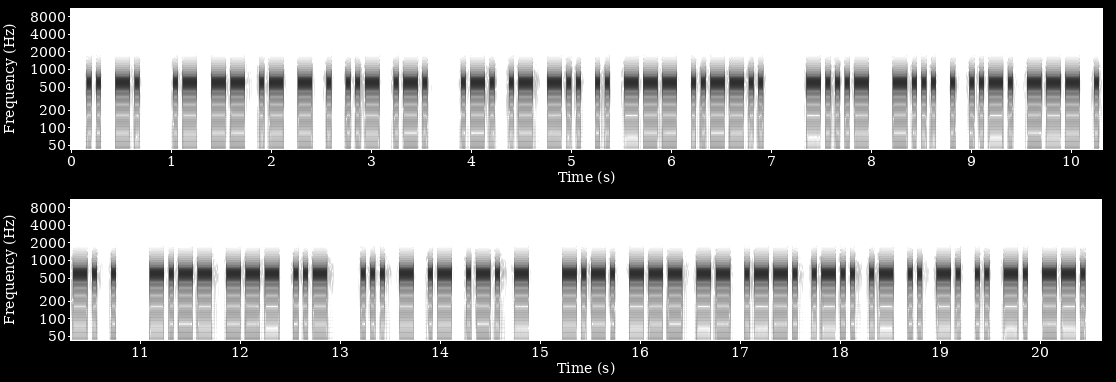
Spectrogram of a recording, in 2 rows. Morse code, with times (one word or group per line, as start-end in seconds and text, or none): 0.2-0.7 IN
1.0-3.6 AMATEUR
3.9-6.9 RADIO?
7.4-8.0 <BT>
8.2-10.8 BEFORE
11.1-12.9 YOU
13.2-14.9 START
15.2-20.5 COMPLAINING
